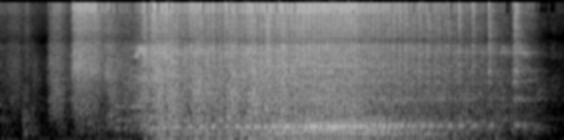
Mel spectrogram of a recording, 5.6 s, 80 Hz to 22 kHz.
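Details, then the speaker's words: Flood-damaged, previously seized Snapper RER mower engine, first start after repair, cylinder soaked with ATF and WD-40, valves suspected sticking: cranks, catches, sputters unevenly, smoky, dies after seconds; no longer coughing through carburetor. Rough first start. "Well, didn't cough out the carburetor that time, so I say that's a win. Smoky, but that's probably because of all the ATF I've drowned the cylinder in and WD-40 and anything else I could throw that's oily down in there."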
